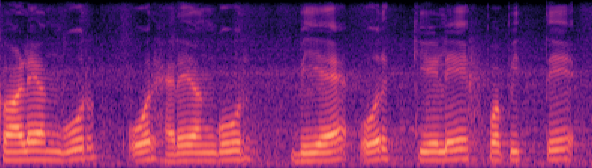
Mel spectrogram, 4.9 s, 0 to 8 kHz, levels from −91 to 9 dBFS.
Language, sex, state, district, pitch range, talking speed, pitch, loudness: Hindi, male, Uttar Pradesh, Shamli, 145-160 Hz, 120 wpm, 150 Hz, -17 LUFS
